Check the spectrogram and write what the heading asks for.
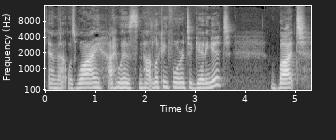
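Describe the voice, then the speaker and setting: In her casual vlog, a retired schoolteacher and grandmother with a mid-range voice offers advice straight to camera. She's talkative and earnest, with gentle laughter slipping in between ideas.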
